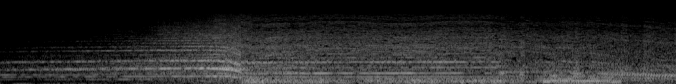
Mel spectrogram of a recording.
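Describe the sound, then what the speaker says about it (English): A racing car in a sim racing esports event at Bahrain or COTA sweeps past with a rising then falling engine whine, its pitch bending sharply downward as it passes, while another engine drones steadily beneath. "Just another car just passing Jordan"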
